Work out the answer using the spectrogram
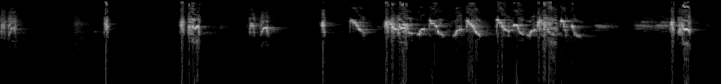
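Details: Sogon song intended to provoke other sogon: spaced sharp high chips build into a quick sequence of twisting, slurred whistled notes.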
